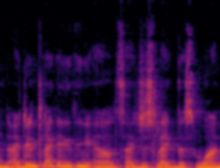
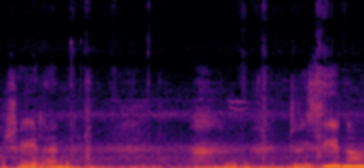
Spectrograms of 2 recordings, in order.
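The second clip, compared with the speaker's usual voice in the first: excited; 6 semitones higher, 4 dB louder than usual. Real, not acted. Spots a rabbit on the trail.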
